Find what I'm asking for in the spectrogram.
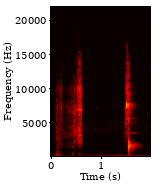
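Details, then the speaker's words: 2013 Volvo S60 T5 2.5T cylinder head on bench, new exhaust valve lapped in, finger over valve port; single sharp suction pop when pulled off quickly, showing the valve seals well. "you'll feel some suction and it should make a popping noise when you pull it out quick"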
